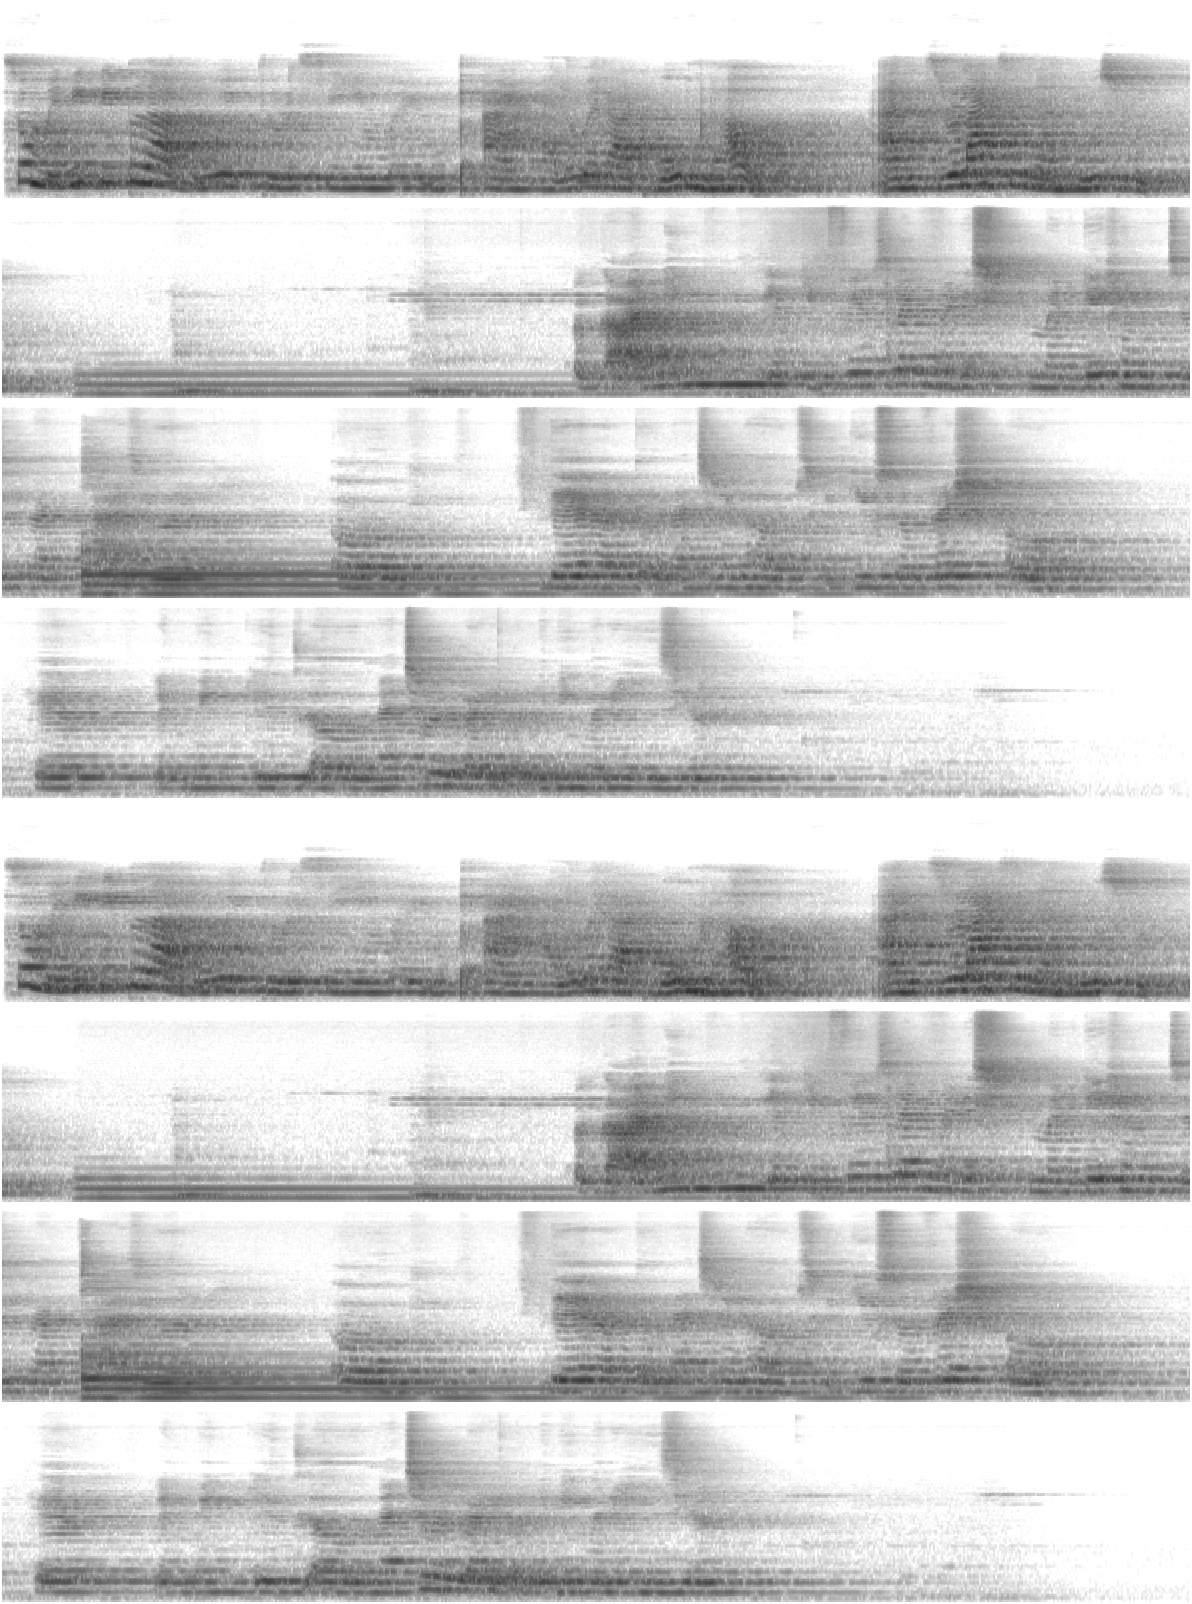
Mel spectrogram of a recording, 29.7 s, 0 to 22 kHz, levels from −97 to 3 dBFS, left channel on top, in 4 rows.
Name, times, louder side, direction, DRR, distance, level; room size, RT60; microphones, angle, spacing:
voice 1, 0.0-7.2, left 1 dB, 40° left, -2 dB, 0.5 m, -26 dB
sound 1, 7.9-11.7 12.0-12.1 15.3-20.5, right 1 dB, 65° right, 0.8 m, -37 dB
voice 2, 10.5-16.1 16.9-17.4 18.2-21.4 22.5-22.7 23.2-26.7, equal, 80° left, -5 dB, 2.0 m, -32 dB
11.0 x 3.9 x 3.8 m, 2.1 s
head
